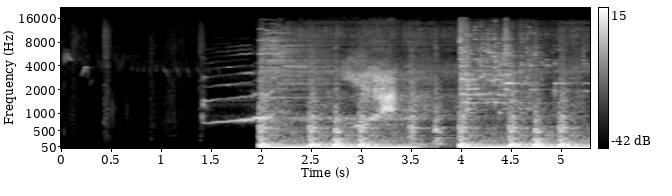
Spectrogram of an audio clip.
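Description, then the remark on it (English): A few faint clinks and a brief ringing tone, then loud breaking crockery: a girl in a kitchen smashing dishes one at a time, successive crashes of shattering dishes, with debris clattering in between, and no voices. “In a most baffling turn, we found her in the kitchen, smashing dishes, one at a time, and when a sliver or shard found its way into her flesh, she did not react.”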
